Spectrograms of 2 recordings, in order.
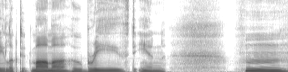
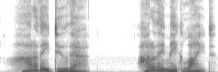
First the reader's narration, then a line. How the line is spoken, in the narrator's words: Martin quietly asked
